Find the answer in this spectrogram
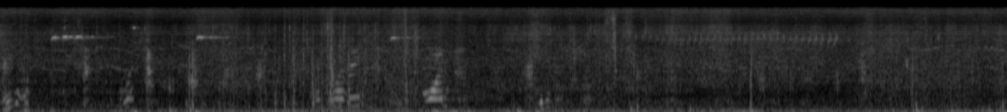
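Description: Footsteps swishing through tall grass, with several short soft vocal calls in the first half. A few brief high bird chirps, and a thin high trill a little past the middle.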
